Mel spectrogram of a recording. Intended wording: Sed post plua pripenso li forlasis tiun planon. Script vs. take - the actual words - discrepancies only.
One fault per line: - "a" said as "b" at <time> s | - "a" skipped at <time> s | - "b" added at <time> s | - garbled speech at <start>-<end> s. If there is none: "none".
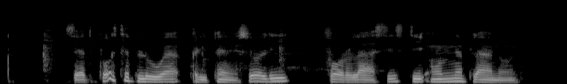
none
